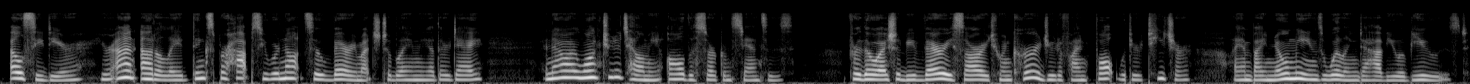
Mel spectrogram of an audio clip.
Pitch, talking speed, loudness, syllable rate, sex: 225 Hz, 225 wpm, -18 LUFS, 5.9 syllables/s, female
